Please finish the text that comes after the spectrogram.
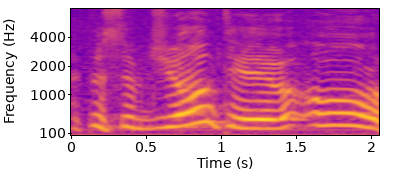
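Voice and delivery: loud, high, drawn-out mock groan; mock moaning. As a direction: moan it out in exaggerated dread. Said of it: "I remember just moaning".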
